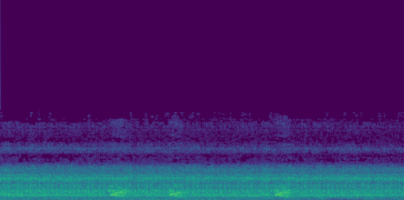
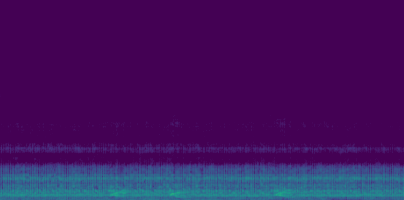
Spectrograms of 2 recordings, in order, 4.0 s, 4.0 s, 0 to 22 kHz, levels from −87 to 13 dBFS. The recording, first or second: first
